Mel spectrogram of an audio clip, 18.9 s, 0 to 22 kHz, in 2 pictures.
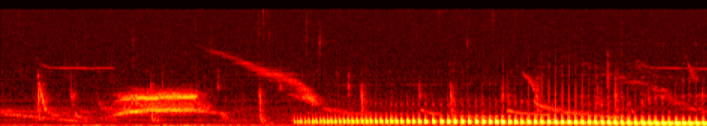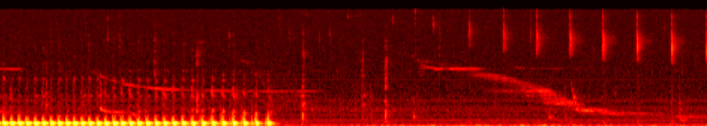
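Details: Weddell seal vocalizing under thick sea ice in McMurdo Sound, Antarctica, captured November 2017 by the McMurdo Oceanographic Observatory 21 m below the ice: gliding whistles, then a long low pulsed trill lasting about nine seconds, with faint descending chirps afterward.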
